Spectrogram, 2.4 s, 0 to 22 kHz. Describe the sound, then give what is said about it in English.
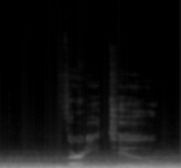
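A car engine drones as the car accelerates in fifth gear at about 3,600 RPM, near 75 miles an hour. A loud, steady low rumble runs throughout, with brief speech over it. “I guess I just gotta press harder on the gas pedal. Fifth gear. 3,600 RPM. Fifth gear.”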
